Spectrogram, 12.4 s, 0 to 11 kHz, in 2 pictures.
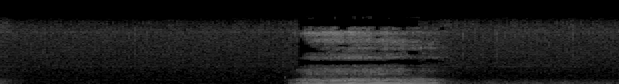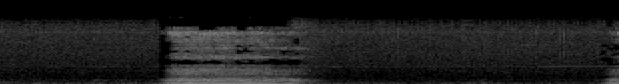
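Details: Man snoring while asleep: two loud, low, rattling snores about five seconds apart with quiet breathing between, roughly 12 a minute.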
